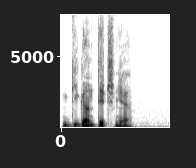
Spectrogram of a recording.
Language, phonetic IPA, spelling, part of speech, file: Polish, [ˌɟiɡãnˈtɨt͡ʃʲɲɛ], gigantycznie, adverb, Pl-gigantycznie.ogg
